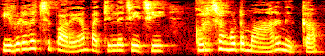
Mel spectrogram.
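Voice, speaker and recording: A woman voicing a scheming, gossiping neighbor woman who talks in a hushed, confiding way. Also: extremely high pitch, fast, noisy background.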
